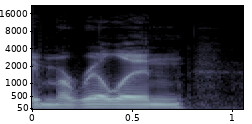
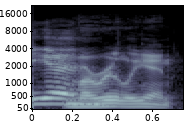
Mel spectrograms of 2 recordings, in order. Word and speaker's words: Marillion: The second series ends with the totally heartbreaking Kaylee by Marillion. – Marillion. – Oh my God, I'm sorry. – I've seen them 46 times in concert, I believe. So I know how to pronounce the name of the band.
